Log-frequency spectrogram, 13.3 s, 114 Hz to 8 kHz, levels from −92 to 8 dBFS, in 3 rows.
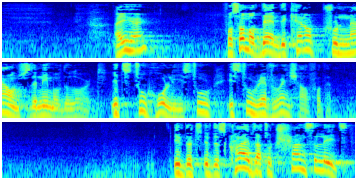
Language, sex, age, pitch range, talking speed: English, male, 40-59, 185-290 Hz, 150 wpm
